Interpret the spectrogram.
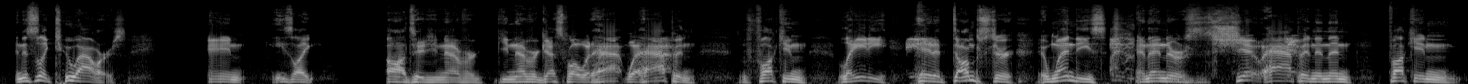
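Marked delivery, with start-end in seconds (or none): none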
